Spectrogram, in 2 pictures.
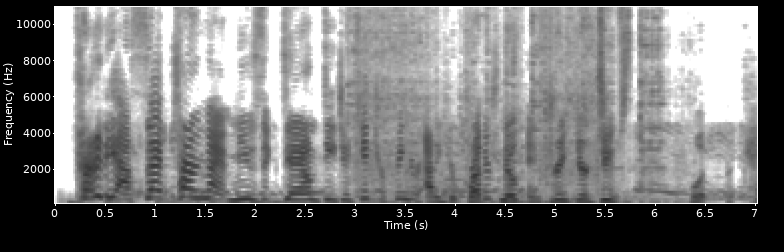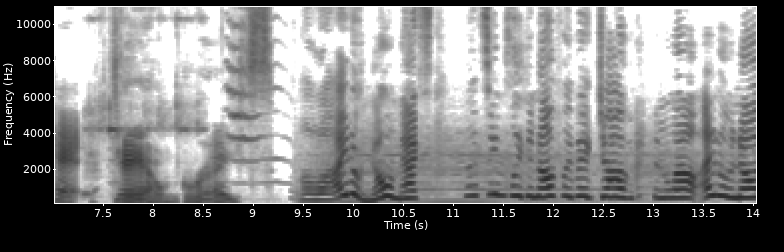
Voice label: animation nonbinary character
